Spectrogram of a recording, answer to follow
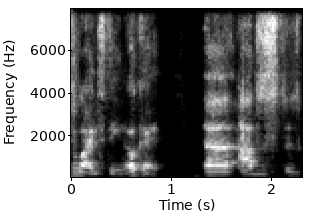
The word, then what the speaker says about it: Weinstein: Don't want to continually mispronounce somebody's name. Ramstein. Yes. Steen.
